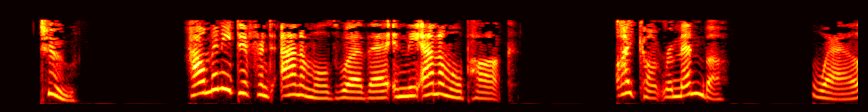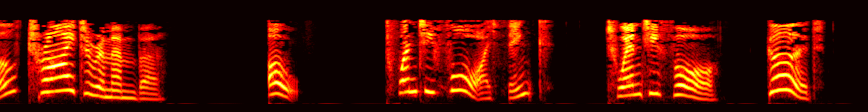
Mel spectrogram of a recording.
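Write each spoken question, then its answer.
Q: How many different animals were there in the animal park?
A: 24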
